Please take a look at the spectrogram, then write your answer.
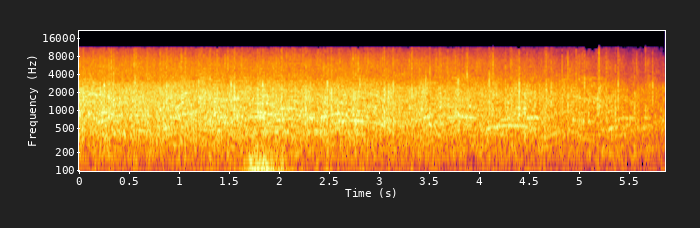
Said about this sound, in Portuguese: Sirva a ele com aleluia. Sirva a ele com aplausos.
